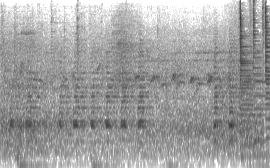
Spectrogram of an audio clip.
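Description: A quick string of short, high-pitched beeps, about five a second, then two more near the end, over street noise and background music.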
